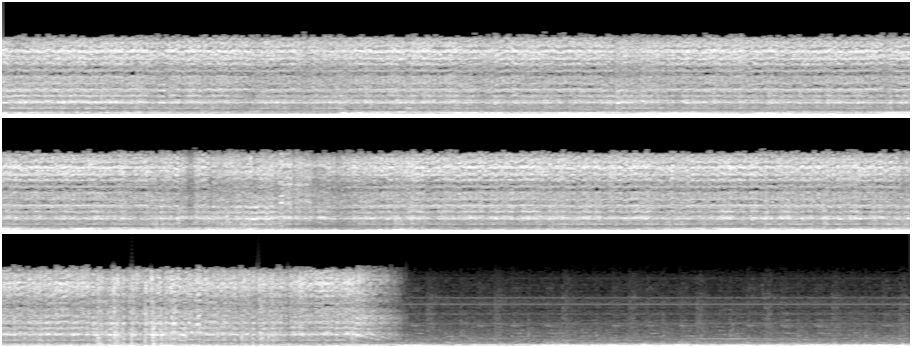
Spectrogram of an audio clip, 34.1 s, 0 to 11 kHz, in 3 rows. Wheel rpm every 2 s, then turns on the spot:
160, 160, 160, 160, 160, 160, 160, 160, 160, 160, 160, 160, 160, 90, 0, 0, 0.
none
